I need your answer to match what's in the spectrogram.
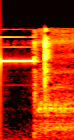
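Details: Alarm from an automated Ambu-bag (bag-valve-mask) mechanical ventilator made by Mahindra: a single high-pitched steady electronic tone lasting about half a second, then faint room noise: a ventilator alarm.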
